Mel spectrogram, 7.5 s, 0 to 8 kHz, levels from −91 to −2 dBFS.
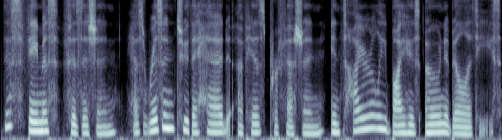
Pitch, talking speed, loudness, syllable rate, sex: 190 Hz, 125 wpm, -18 LUFS, 4.2 syllables/s, female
